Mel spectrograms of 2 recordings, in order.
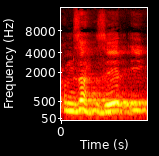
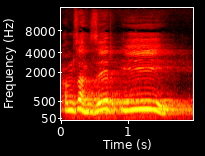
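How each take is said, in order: First: The final vowel is said quick and short. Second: The final vowel is stretched out long. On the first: The speaker calls it right. "हरकत को जल्दी पढ़ें, थोड़ा भी ना खींचें" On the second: The speaker calls it wrong. "इस तरह पढ़ते हैं हमज़ा ज़ेर ई खींच करके, तो ये गलत हो जाएगा"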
